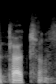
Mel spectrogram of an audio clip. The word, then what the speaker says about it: plateau: I'm in the group with the pronunciation, but but it's um it is spelled like in French, which is plateau.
